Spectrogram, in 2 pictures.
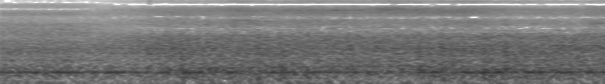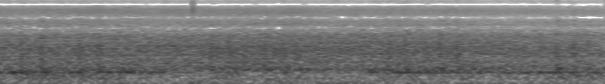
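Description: Shinkansen bullet train running past a station platform: a steady rolling rumble with a low hum held through it.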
